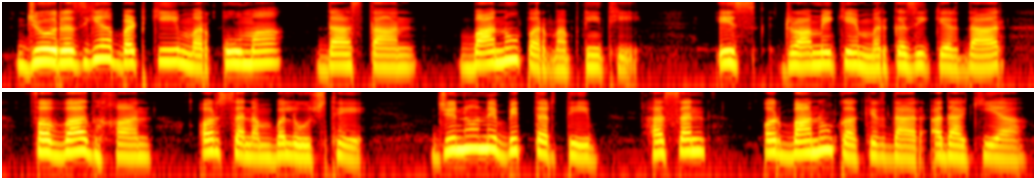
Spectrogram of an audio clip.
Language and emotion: Urdu, neutral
